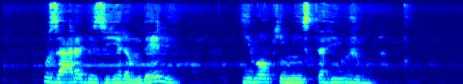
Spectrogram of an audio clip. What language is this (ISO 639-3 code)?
por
